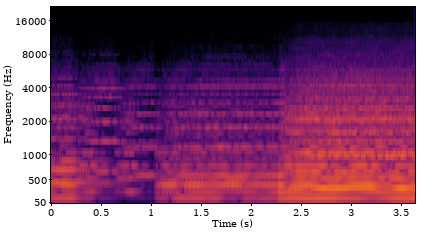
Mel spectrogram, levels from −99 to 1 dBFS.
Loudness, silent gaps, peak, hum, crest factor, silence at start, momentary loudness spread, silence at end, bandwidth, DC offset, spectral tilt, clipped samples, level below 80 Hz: -36 LUFS; none; -20 dBFS; none; 16 dB; 0 s; 16 LU; 0 s; 12 kHz; under 0.1%; -6 dB/octave; under 0.1%; -82 dBFS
